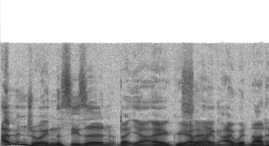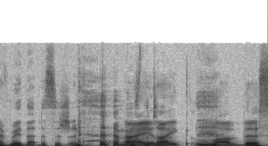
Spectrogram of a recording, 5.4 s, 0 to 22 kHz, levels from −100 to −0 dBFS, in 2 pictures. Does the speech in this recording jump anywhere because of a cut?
no; 0 cuts

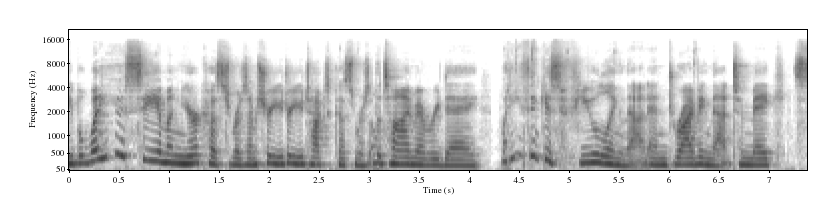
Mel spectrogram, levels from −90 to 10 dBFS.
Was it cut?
yes; 3 cuts; at 2.2 s, 3.0 s, 4.2 s

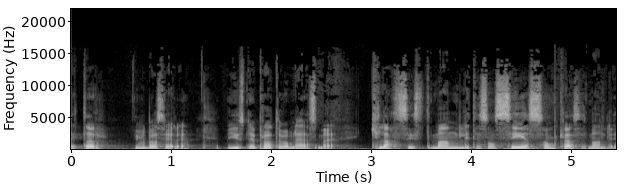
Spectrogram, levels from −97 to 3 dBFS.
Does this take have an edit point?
no; 0 cuts

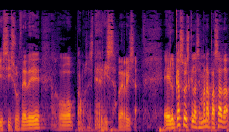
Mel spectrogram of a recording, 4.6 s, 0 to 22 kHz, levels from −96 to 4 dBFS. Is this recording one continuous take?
no; 4 cuts; at 1.0 s, 1.5 s, 1.9 s, 2.4 s

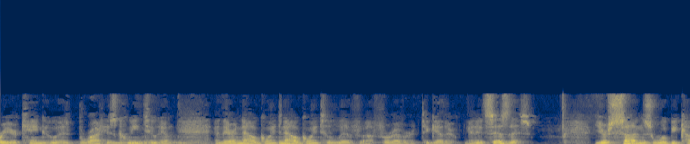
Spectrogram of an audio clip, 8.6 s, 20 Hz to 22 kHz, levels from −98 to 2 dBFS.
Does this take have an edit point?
yes; 1 cut; at 3.5 s

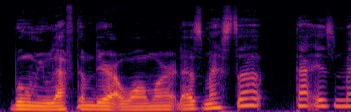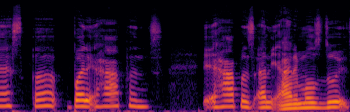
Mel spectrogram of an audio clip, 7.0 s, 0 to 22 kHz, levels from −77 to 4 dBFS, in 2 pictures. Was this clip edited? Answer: no; 0 cuts

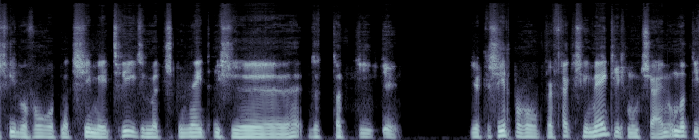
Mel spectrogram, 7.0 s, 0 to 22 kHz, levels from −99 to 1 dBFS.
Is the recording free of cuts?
yes; 0 cuts

